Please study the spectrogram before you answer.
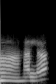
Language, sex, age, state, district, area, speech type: Odia, male, 30-45, Odisha, Koraput, urban, conversation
